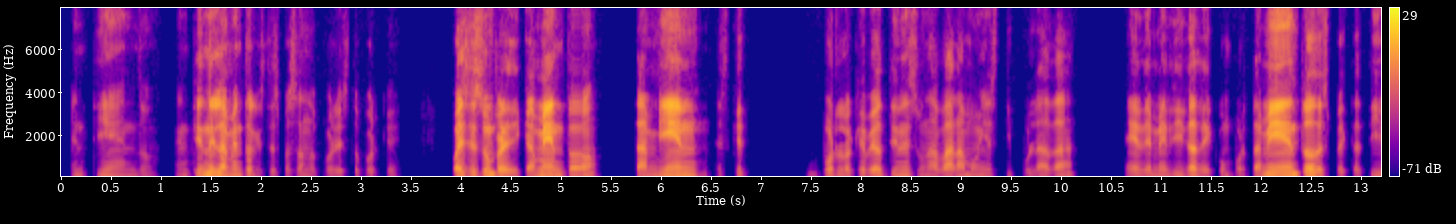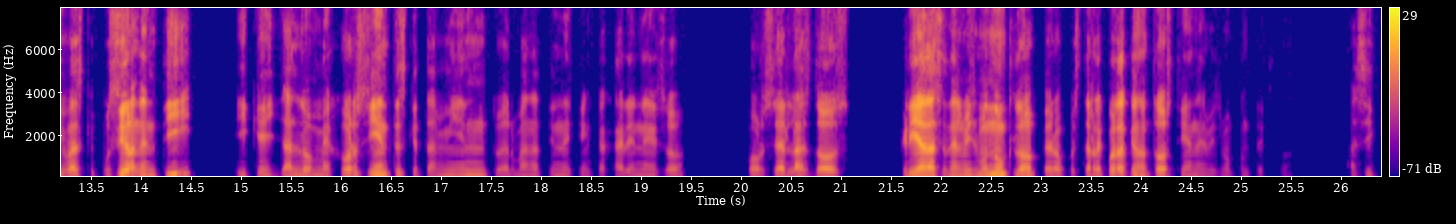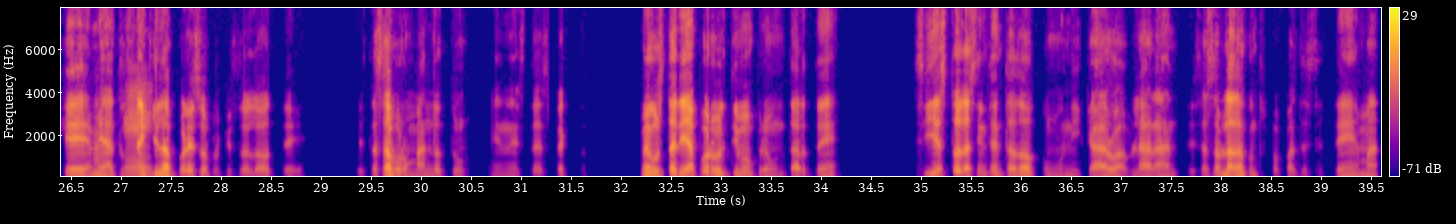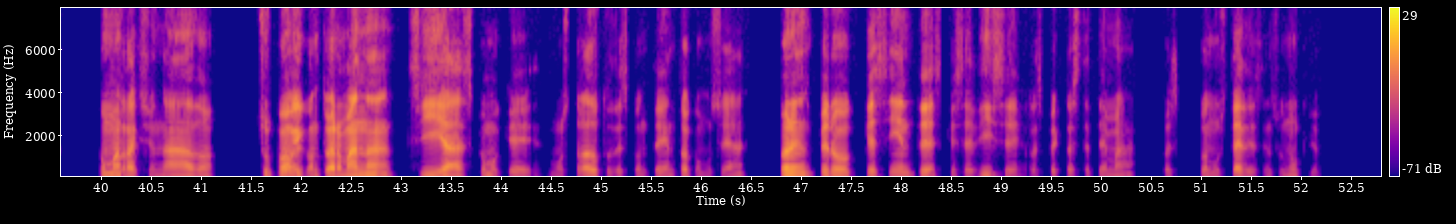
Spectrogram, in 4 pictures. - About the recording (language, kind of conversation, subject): Spanish, advice, ¿Cómo podemos hablar en familia sobre decisiones para el cuidado de alguien?
- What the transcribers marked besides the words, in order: none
